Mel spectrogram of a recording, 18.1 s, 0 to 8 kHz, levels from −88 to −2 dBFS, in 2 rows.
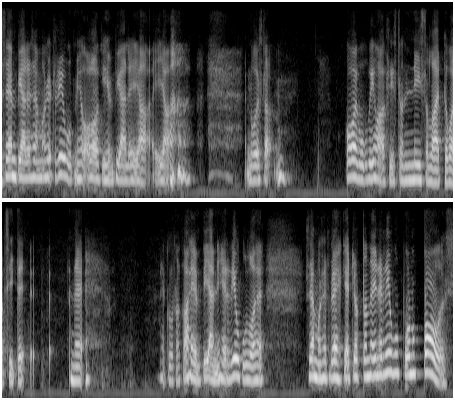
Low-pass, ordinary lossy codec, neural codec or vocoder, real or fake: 7.2 kHz; none; codec, 44.1 kHz, 7.8 kbps, DAC; fake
